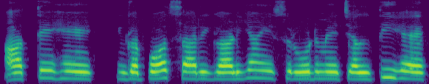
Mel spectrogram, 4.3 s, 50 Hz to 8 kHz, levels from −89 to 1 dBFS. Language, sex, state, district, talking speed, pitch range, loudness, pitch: Hindi, female, Bihar, Saran, 155 wpm, 235-255 Hz, -16 LUFS, 240 Hz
